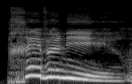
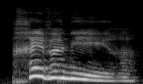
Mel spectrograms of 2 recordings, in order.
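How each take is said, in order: Both takes have the same delivery.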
